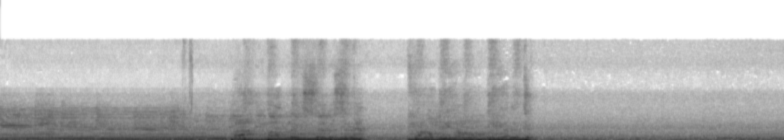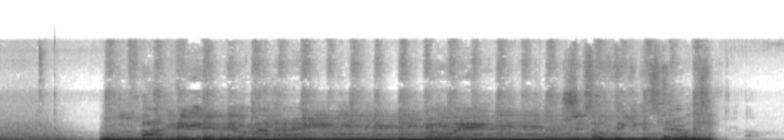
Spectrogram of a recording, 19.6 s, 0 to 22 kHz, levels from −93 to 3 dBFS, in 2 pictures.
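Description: Nothing technically wrong can be heard anywhere in the audio.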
